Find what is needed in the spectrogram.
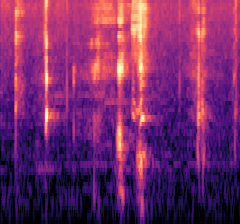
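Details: Hiccups: several short, sharp vocal catches a few tenths of a second apart in a quiet room.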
